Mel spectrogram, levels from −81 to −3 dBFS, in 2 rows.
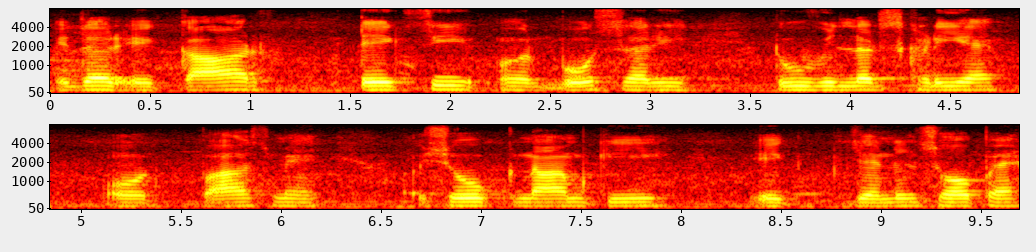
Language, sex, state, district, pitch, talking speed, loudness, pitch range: Hindi, male, Rajasthan, Bikaner, 130 Hz, 130 wpm, -19 LUFS, 125-135 Hz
